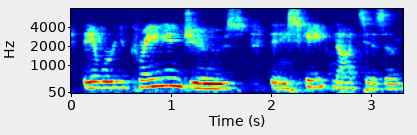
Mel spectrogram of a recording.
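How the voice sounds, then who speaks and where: Against noticeable background noise, a woman with a Serbian accent speaks at a moderate pace and medium pitch with lively intonation. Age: 50s. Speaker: political candidate. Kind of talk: campaign speech. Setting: meeting in a private home.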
